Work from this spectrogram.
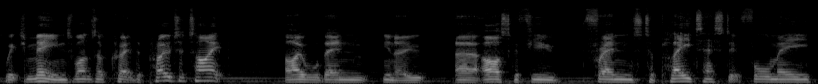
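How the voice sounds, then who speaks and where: A British man hosting a live stream talks slowly in a mid-range, slightly bright voice. His casual chat with viewers meanders as he thinks aloud, saying "you know" often.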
